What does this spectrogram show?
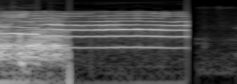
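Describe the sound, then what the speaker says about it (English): A cat lets out a loud, drawn-out yowl up close as it attacks, the cry holding steady for over a second before it cuts off abruptly into silence. "The cat is attacking me!"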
